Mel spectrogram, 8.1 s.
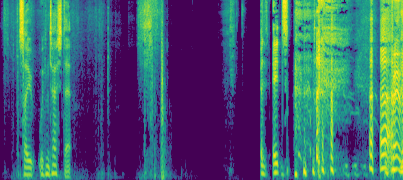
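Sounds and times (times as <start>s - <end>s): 
speech: 0.4s - 1.6s, 5.4s - 8.0s
A4 paper pulled from an envelope: 1.6s - 3.4s
laughter: 5.8s - 8.0s.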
